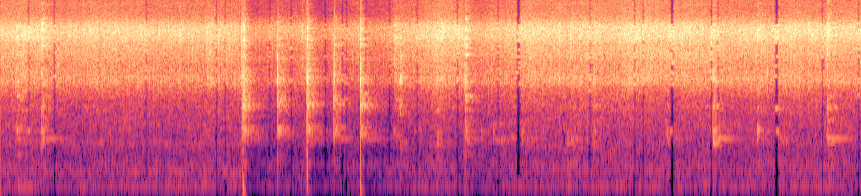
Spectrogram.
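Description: A spatula stirring and scraping boiled potato cubes and fried onions around a metal kadai, with steady sizzling from the hot oil. A few sharp knocks of the spatula against the pan come about two and a half to three and a half seconds in, as the potatoes are broken up.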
